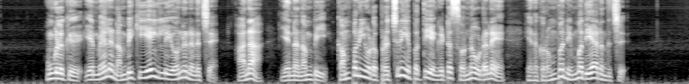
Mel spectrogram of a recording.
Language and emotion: Tamil, happy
